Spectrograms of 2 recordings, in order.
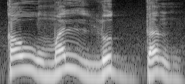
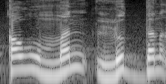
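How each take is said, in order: First: The n sound is merged into the l. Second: The n sound is kept before the l. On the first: The speaker calls it right. "तनवीन को लाम के साथ मिलाकर लाम की आवाज़ को अदा किया जाएगा" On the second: The speaker calls it wrong. "गलत है"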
